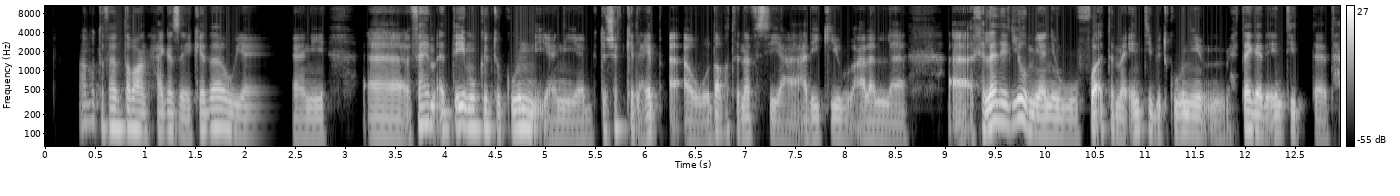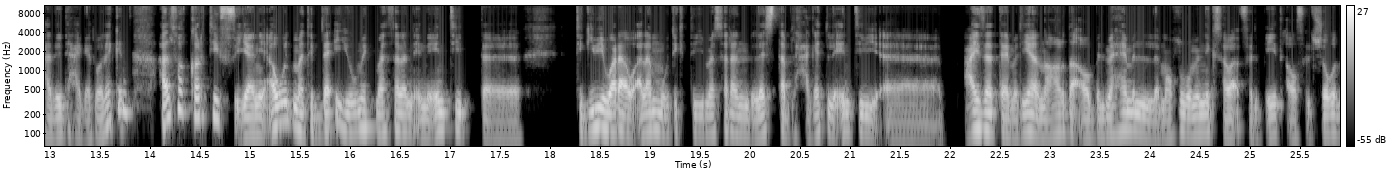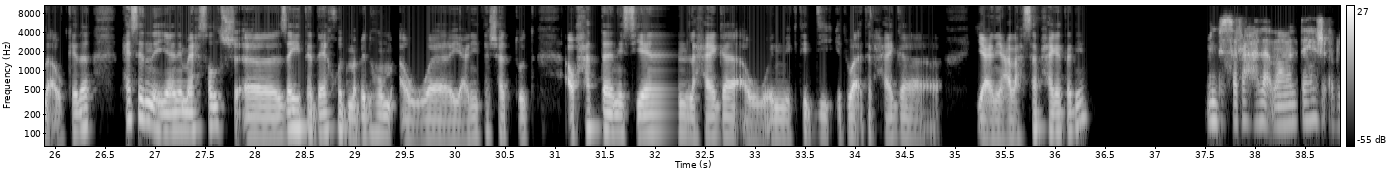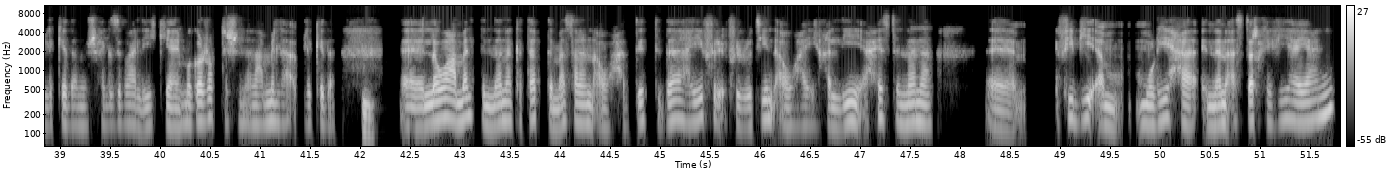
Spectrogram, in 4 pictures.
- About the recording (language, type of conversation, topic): Arabic, advice, إزاي أجهّز جو مريح في البيت يساعدني أهدى وأرتاح لما بحس إني مش قادر أسترخي؟
- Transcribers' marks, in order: tapping; distorted speech; in English: "ليستة"; in English: "الRountine"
